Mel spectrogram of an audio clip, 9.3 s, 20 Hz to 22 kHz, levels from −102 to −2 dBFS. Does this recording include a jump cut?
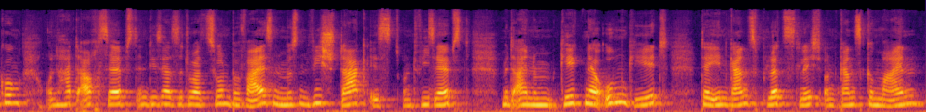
yes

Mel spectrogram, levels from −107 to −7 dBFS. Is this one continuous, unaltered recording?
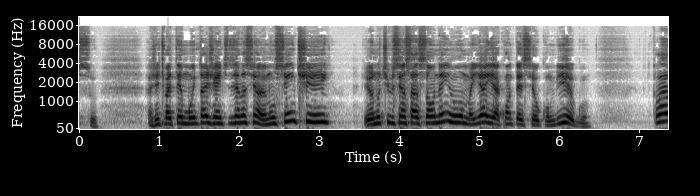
no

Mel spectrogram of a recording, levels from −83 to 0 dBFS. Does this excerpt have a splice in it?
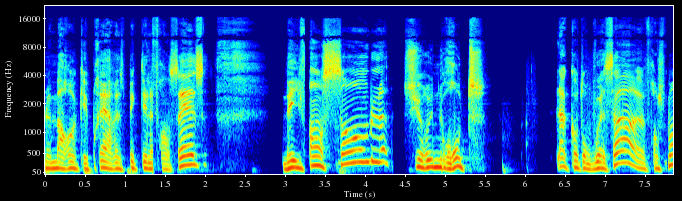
yes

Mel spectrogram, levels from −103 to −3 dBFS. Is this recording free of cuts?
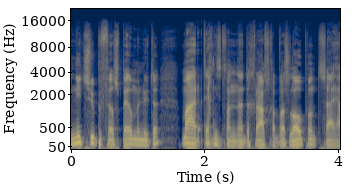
no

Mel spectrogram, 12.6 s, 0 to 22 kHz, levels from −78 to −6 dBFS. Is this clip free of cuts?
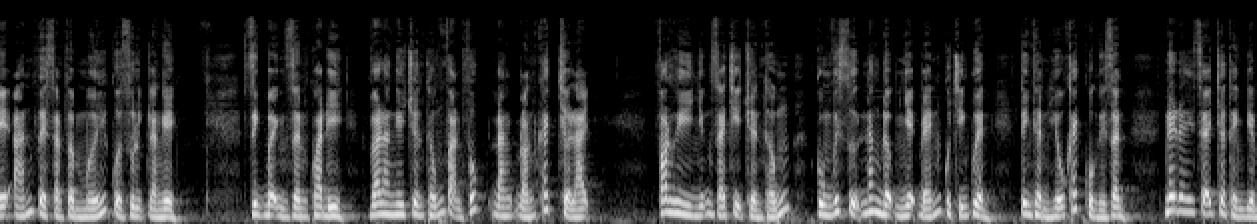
yes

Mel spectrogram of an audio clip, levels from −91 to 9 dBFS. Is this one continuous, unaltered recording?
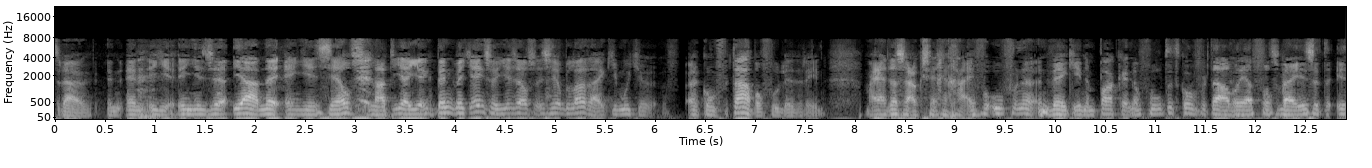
yes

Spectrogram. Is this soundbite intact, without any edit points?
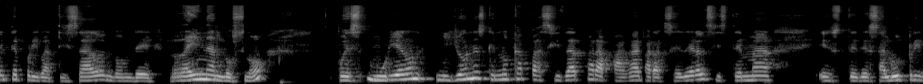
no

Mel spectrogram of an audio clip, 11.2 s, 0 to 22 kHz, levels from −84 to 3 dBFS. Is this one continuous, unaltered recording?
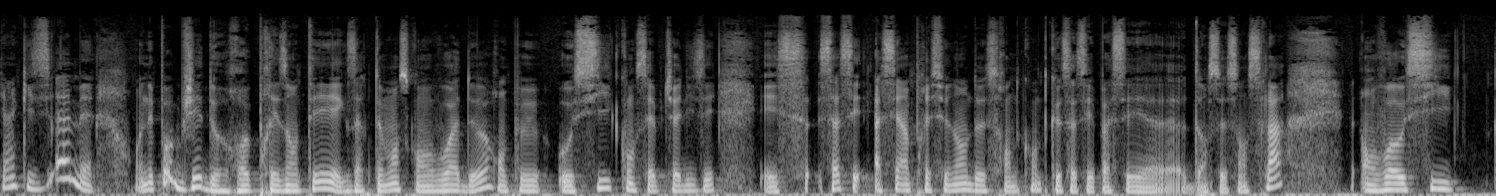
yes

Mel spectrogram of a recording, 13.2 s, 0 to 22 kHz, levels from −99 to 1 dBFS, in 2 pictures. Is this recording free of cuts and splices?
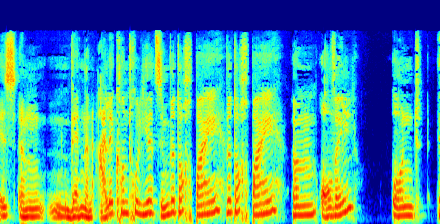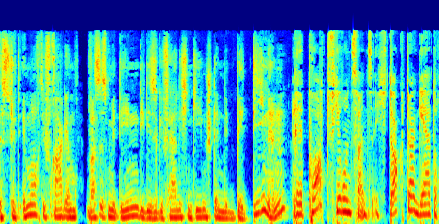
no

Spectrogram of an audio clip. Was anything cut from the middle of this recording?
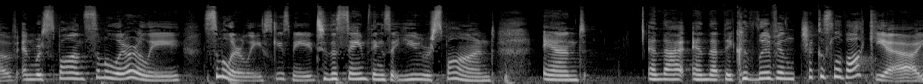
yes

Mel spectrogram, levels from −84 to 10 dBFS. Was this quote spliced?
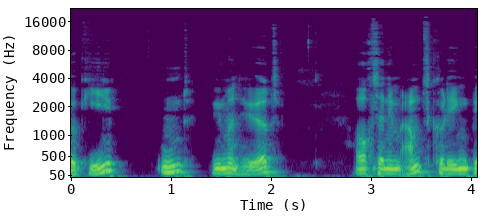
yes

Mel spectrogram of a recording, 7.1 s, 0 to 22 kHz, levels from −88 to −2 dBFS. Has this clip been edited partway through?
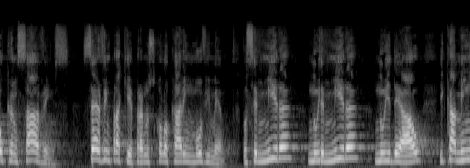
yes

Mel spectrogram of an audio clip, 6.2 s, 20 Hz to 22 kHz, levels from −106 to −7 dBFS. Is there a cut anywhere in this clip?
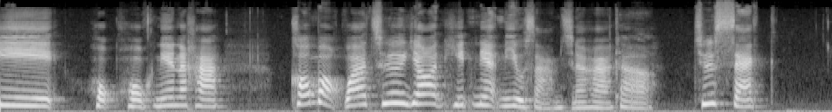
yes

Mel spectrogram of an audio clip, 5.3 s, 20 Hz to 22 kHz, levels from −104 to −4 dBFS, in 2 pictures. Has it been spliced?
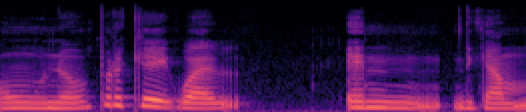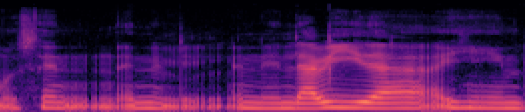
no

